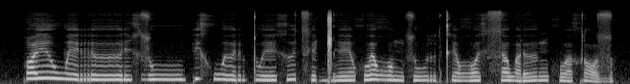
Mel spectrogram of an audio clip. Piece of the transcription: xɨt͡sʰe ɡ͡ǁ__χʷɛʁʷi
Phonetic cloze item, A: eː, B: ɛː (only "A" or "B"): A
